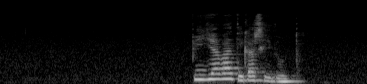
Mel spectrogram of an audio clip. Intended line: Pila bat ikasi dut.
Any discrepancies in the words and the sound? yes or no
no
